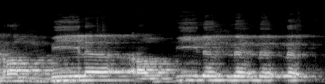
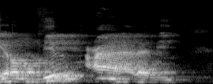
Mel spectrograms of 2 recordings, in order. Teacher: pengucapan huruf lam bersukun, lam sukun ini tidak boleh dipantulkan. Robbil langsung masuk ke ainnya.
